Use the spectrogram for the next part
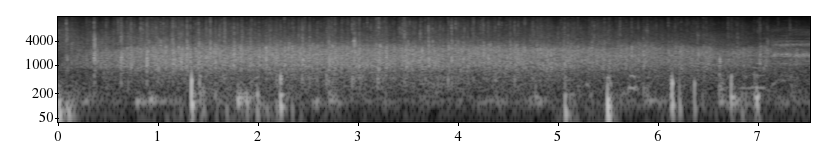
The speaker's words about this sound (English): Thank you so much, everyone. Let's give Caroline another round of applause.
